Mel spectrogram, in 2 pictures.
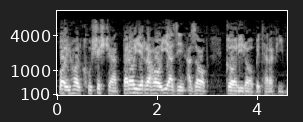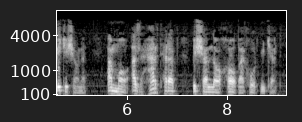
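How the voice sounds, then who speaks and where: A man's voice: mid-range voice, darkish tone, breathy edge. A man narrating a novel as an audiobook, telling it steadily and evenly. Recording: dull, muffled recording.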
